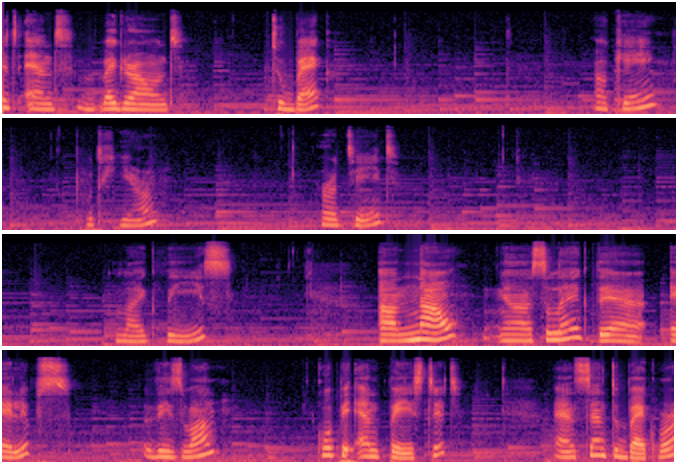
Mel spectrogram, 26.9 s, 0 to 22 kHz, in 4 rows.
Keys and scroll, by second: 23.1 ctrl+c, 23.7 ctrl+f, 26.7 Right.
